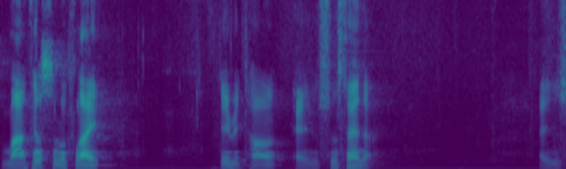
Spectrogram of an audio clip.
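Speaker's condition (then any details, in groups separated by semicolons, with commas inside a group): Cleft palate; congenital cleft palate, present from birth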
